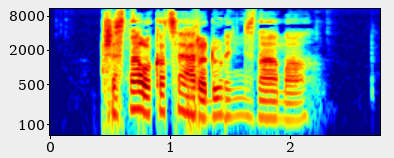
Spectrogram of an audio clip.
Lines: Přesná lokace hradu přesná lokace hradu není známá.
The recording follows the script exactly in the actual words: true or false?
false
